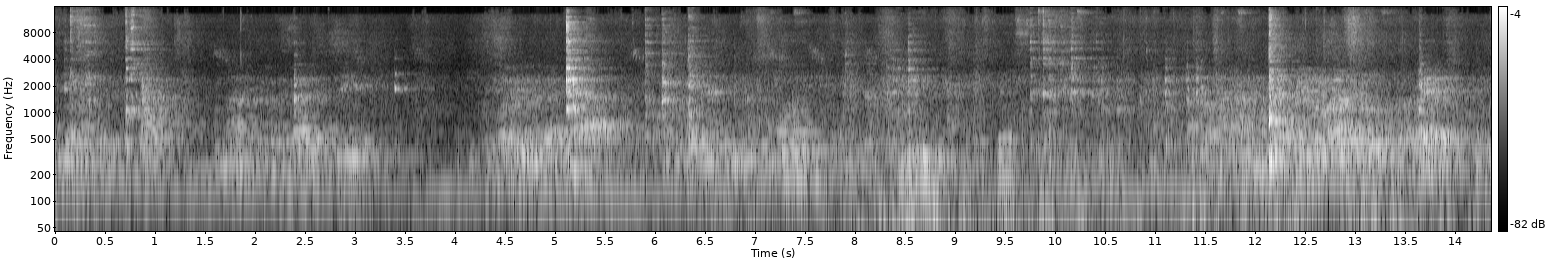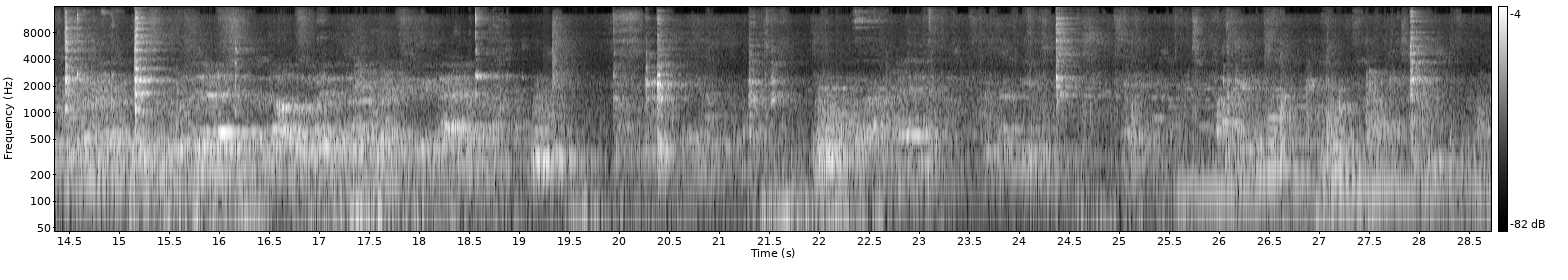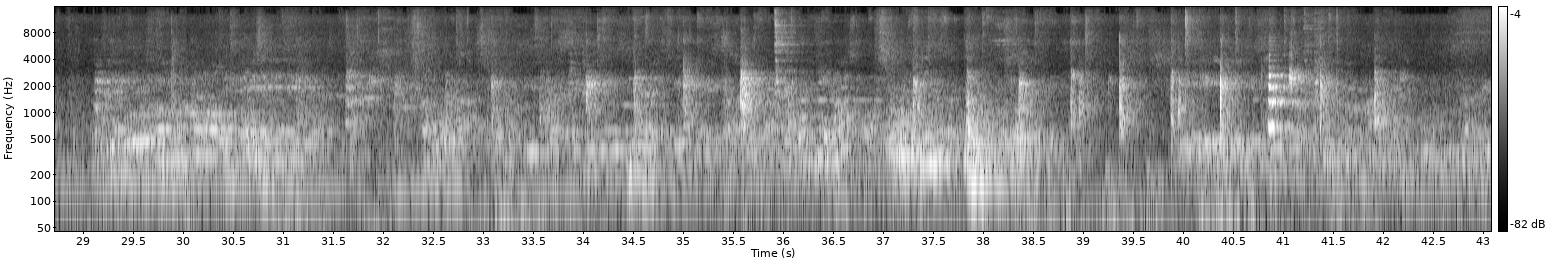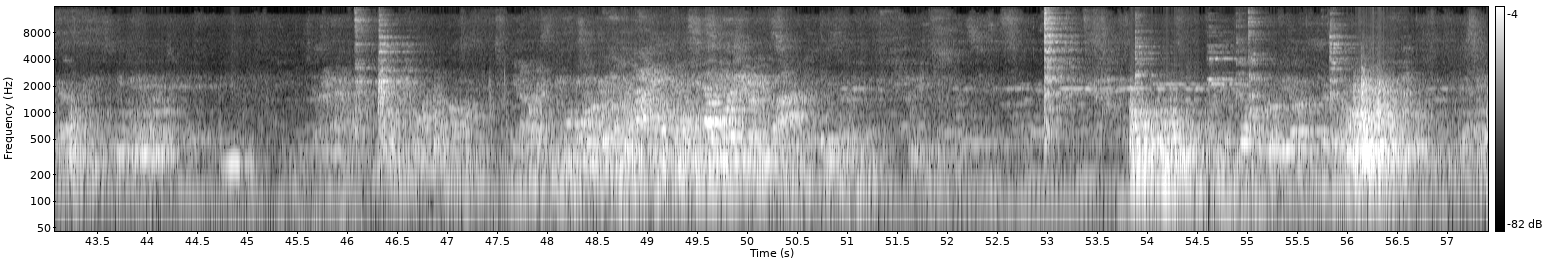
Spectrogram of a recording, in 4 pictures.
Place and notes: {"title": "foodgallery-convivio 2 - waiting to start eating", "date": "2013-06-22 14:02:00", "latitude": "43.01", "longitude": "13.77", "altitude": "330", "timezone": "Europe/Rome"}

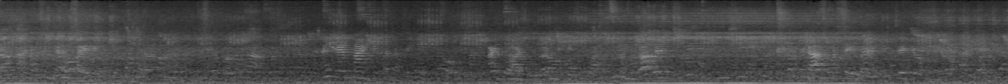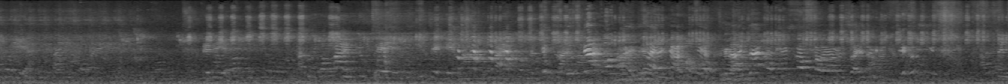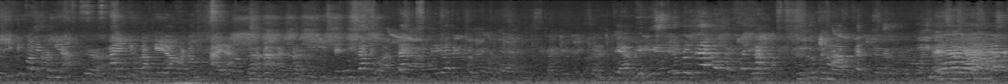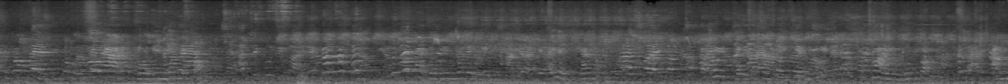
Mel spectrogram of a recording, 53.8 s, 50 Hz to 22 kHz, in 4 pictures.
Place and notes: {"title": "XinLu Park, Taipei City - in the Park", "date": "2014-04-27 10:35:00", "description": "in the Park, Birds singing, Group of woman chatting\nSony PCM D50+ Soundman OKM II", "latitude": "25.07", "longitude": "121.53", "altitude": "10", "timezone": "Asia/Taipei"}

